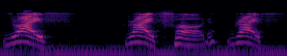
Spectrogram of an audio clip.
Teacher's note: Cái âm V đó, khi các anh chị muốn phát âm được cái âm V sau đó, các anh chị lấy cái răng trên cắn cái môi dưới rồi đánh cái hơi ra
